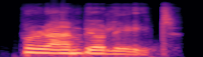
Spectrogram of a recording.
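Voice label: "perambulate", Indian English; Dictionary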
